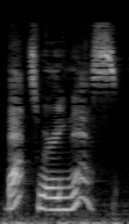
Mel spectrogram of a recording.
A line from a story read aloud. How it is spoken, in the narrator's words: chuckled Skimmer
